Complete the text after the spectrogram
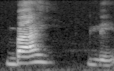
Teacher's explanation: La mayor fuerza de voz está en la A, baile, ¿no? Y la I se reduce. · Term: diptongo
